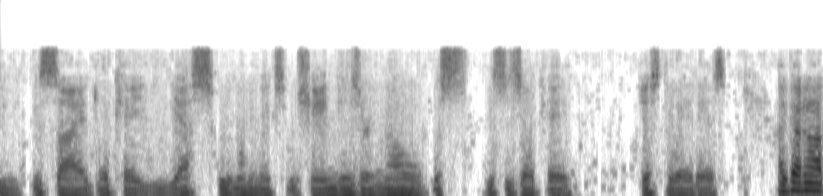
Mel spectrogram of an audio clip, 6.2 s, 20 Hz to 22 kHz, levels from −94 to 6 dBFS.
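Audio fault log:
Throughout: overdone noise removal. The suppressor is pushed so hard that any frequency band sitting near its noise estimate is driven down or shut off entirely. The quieter parts of the speech fall below that threshold and are removed along with the noise. Pauses collapse to near silence, dotted with brief twinkling specks where isolated bands flicker back on.
Throughout: Speex codec. The damage is plainly audible. The speech carries the noisy, hoarse texture of a CELP coder that has too few bits to describe the excitation signal, which fits a low-quality setting of roughly 10 kbps. The upper band is not real signal but a shaped, noise-like fill. Nothing is present above 7.7 kHz, which marks the codec's wideband ceiling.
1.36–4.20 s: periodic clock jitter. Starting just after "decide okay" and ending just before "just the way", the converter clock is wobbling at around 1 kHz. 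Every component of the sound picks up sidebands spaced about 1 kHz above and below it, and higher components take the stronger sidebands. The result is a rough, metallic edge laid over the speech that drops out during silent moments, since with no signal there is nothing to modulate.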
